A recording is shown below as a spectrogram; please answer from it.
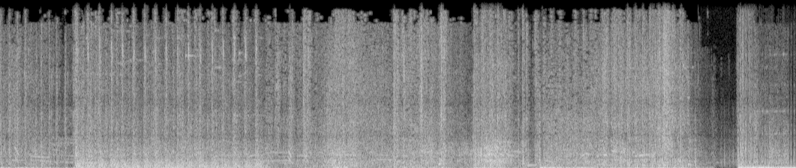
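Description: Battle sound effects from World War II combat footage: rapid machine-gun fire over heavy low booms, dipping briefly near the end before rising again.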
